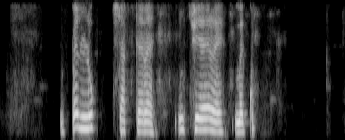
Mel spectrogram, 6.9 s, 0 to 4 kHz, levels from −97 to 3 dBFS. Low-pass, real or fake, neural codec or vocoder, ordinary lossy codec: 3.6 kHz; real; none; Opus, 32 kbps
